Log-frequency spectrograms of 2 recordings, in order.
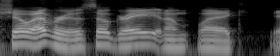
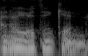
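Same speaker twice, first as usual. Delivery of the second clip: gravelly put-on tough-guy voice, lower and quieter; 5 semitones lower, 6 dB quieter than usual. Trying out a voice after being asked how Clint Eastwood sounds: Clint Eastwood voice. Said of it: "recent Clint Eastwood".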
